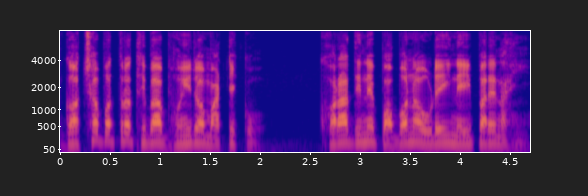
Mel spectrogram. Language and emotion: Odia, neutral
